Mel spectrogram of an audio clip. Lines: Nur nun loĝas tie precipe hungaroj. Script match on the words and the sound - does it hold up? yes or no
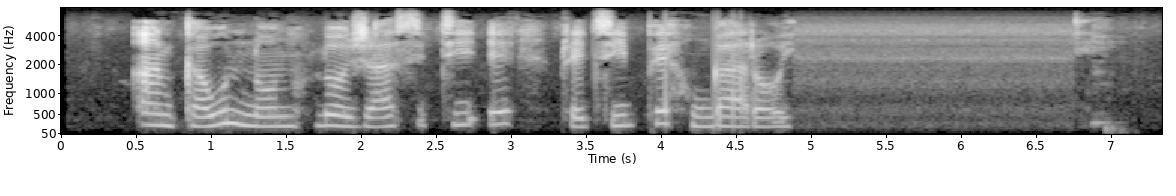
no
